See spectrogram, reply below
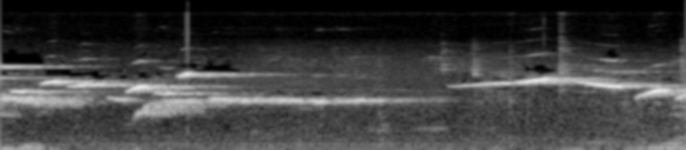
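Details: White-rumped shama singing to provoke rival birds: slow, pure whistled notes, some held and level, others sliding up or down, with a short pause before a rising whistle and a faint low thump at the edges.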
